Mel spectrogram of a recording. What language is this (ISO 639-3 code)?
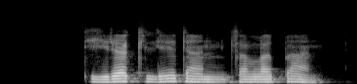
ckb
